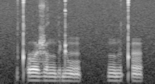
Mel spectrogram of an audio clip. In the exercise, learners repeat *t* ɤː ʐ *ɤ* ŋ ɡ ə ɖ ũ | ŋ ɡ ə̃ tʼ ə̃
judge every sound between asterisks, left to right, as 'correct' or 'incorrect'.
incorrect: tʼ, correct

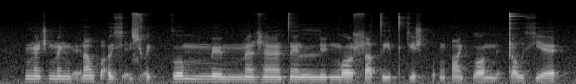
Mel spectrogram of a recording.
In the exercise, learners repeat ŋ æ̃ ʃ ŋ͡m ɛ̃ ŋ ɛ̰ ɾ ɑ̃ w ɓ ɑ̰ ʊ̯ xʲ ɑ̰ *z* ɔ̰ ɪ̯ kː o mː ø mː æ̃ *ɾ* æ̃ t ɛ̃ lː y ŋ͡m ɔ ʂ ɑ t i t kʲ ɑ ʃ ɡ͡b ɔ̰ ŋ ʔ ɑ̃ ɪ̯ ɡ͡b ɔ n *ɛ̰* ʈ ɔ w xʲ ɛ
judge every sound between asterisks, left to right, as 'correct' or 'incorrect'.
incorrect: ʑ, incorrect: ʐ, correct

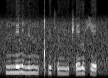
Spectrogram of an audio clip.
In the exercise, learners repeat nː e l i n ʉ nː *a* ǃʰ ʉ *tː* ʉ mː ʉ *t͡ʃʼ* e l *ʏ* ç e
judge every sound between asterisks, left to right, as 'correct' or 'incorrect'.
incorrect: ə, incorrect: tʼ, correct, incorrect: u

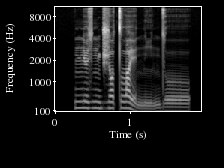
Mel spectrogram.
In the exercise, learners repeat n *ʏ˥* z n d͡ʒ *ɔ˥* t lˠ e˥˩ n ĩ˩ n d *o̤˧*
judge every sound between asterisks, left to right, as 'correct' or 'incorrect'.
correct, correct, incorrect: o˧

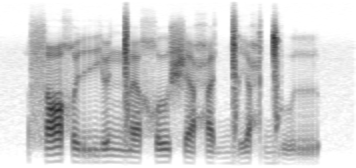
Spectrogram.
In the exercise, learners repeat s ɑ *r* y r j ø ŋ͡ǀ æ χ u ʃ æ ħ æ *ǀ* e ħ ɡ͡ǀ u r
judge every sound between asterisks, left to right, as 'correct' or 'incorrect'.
incorrect: χ, incorrect: ɡ͡ǀ

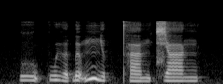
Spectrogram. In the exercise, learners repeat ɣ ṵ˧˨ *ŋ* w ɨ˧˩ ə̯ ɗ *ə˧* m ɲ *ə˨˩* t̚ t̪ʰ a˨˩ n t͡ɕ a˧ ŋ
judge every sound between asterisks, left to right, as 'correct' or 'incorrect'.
incorrect: k, incorrect: ə̰˧˥, correct

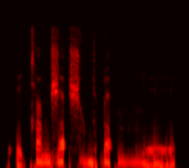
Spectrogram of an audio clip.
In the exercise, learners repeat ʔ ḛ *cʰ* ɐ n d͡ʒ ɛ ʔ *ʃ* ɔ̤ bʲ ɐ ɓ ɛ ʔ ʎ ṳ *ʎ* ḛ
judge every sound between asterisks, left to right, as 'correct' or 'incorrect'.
correct, correct, correct

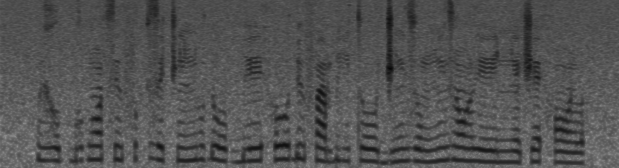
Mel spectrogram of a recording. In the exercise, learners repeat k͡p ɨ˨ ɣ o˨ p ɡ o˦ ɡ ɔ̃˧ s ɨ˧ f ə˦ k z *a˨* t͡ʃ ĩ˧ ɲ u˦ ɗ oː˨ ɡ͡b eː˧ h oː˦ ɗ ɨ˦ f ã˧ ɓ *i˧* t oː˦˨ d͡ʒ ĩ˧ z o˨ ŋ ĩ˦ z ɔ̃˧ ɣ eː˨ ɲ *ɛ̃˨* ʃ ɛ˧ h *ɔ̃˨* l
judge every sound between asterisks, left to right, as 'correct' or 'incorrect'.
incorrect: ə˨, incorrect: iː˧, correct, correct

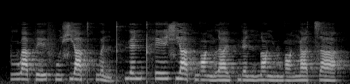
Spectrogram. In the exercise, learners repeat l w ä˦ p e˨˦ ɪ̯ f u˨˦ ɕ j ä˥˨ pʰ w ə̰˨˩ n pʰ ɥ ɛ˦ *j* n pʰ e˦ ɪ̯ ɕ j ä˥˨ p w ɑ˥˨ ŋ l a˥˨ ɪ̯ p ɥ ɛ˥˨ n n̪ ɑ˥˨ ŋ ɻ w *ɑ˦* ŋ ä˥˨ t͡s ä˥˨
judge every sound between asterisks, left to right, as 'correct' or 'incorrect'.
incorrect: none, incorrect: ɑ˨˦

